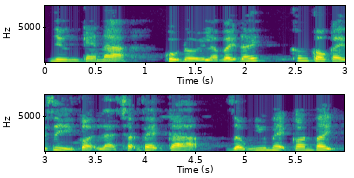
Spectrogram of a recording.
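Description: A woman voicing a gentle, caring young nanny who speaks softly. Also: a little high, moderate pace, muffled recording, close to an everyday voice. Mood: soothing. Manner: soft, soothing, tender.

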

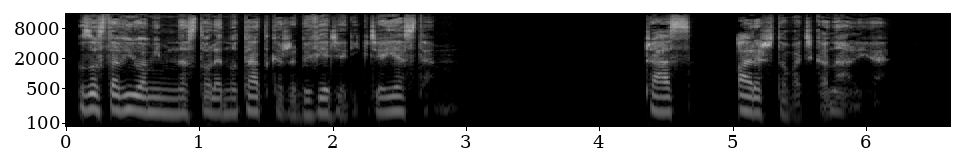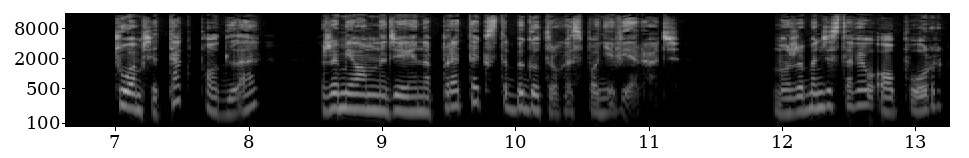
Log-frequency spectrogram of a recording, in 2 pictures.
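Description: A woman narrating a first-person audiobook in a brisk, wry, dry manner on a close studio mic. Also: fairly low pitch, creaky, a little mellow, breathy edge, dry recording.

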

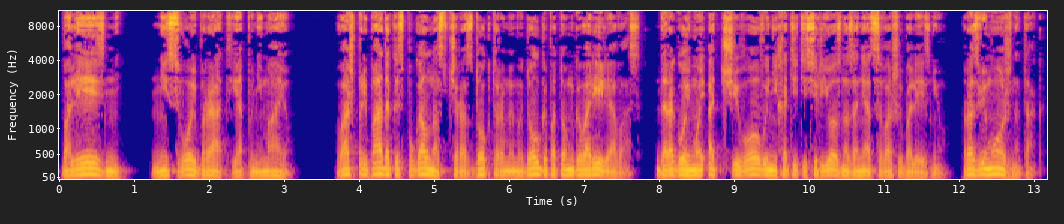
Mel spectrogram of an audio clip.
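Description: Male reader as a low, hushed old postmaster, gentle and pleading, storybook role. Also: moderate pace. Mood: coaxing. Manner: soft, coaxing, half-whispered. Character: older male postmaster, tender, fawning, soft-spoken. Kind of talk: audiobook character reading.

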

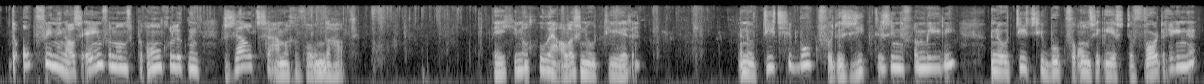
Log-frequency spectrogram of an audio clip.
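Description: Reminiscing grown child, gravelly, slightly high voice, radio drama narrator. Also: male voice, big pitch swings, normal speed, slight background noise, heavily acted. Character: grown child looking back on a childhood home.

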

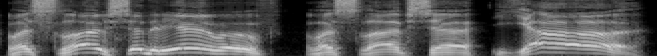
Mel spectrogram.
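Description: A proud ruler makes a grandiose proclamation to his people through a megaphone, as a male narrator puts him on. The voice is pushed well above the narrator's own low register and swings widely in pitch. It sounds dry and close, like an audiobook reading. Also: huge pitch swings, drawn-out words, a bit bright, dry recording, full character voice. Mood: triumphant.

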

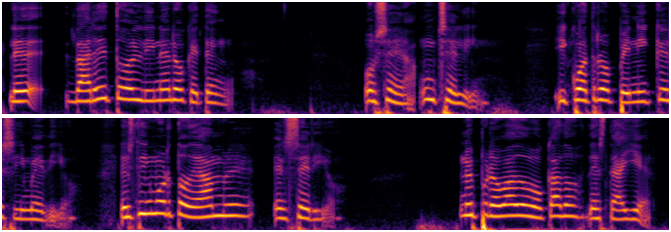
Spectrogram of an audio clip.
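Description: A woman's voice: a little high, a little mellow, no echo, clean studio sound. A woman reading as a cheeky teenage thief. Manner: mocking, feigned innocence. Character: cheeky working-class teenage boy, defiant.

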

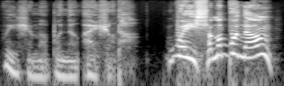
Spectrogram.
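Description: A man voicing a jealous, murderous young woman in a low breathy whisper, slow and menacing. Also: huge pitch swings, a bit bright, no room sound, clean studio sound, exaggerated voice. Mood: mocking.

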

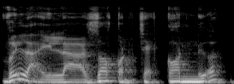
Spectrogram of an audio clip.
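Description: An audio story narrator tells a family ghost story in the first person, keeping a steady storytelling manner. His warm, mellow voice moves at normal speed, its pitch rising and falling lively with the tale.

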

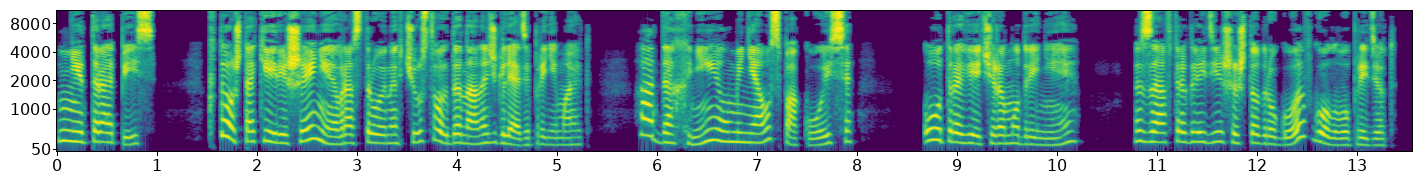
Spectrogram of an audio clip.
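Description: A woman voicing a young woman's gentle, persuasive older sister in an audiobook, folksy and soothing. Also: medium pitch, normal speed, no echo, clean studio sound, natural voice. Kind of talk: audiobook character voice.

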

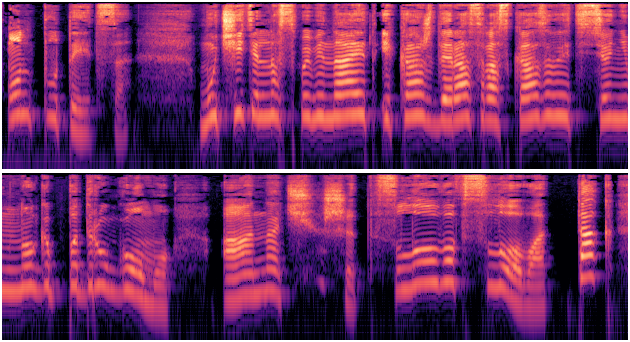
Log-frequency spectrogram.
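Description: A woman voicing a shrewd, calm male investigator who questions firmly and patiently. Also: on the high side, no room sound, clean studio sound, pitched above the performer's own voice.

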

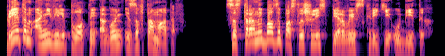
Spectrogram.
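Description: Animated man narrating an audiobook. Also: a little high, quick pace, no echo, clean studio sound. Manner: expressive, animated. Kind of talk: scripted narration.

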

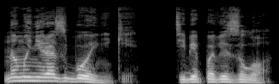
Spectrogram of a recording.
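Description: A man voicing a cold, restrained male assassin with a flat, chilly delivery. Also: medium pitch, moderate pace, no echo, studio quality.

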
